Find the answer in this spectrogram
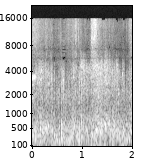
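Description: Wind blowing across the camera microphone, a steady low rumble.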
